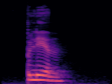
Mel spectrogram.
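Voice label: "плен", Komi, female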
